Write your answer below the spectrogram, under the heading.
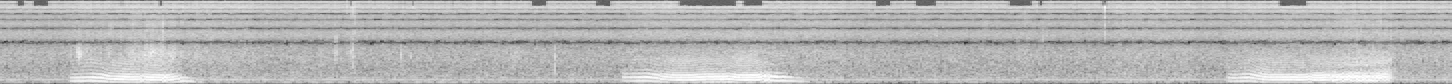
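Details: Sleeping pet cat snoring, three wavering, nasal snores of about a second each, spaced roughly four seconds apart, over a constant faint hum in a quiet room.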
